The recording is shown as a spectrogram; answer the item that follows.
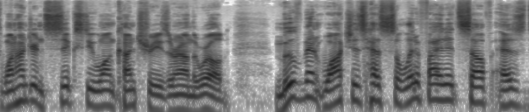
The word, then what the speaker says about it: MVMT: you pulling it off and VMT watches pronounced movement was founded on the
